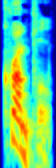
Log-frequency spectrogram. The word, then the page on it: crumple: anglais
